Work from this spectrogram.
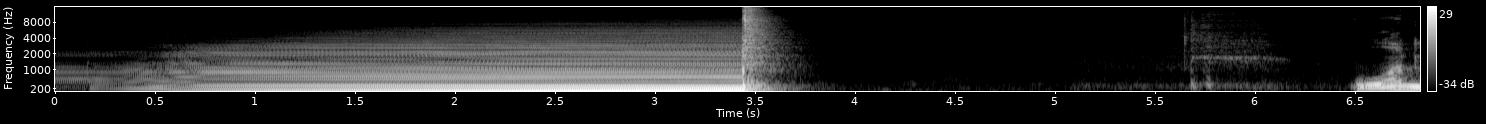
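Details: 1963 Fender Princeton Brownface 6G2 tube amp at first switch-on: a deep, steady mains hum swells loud over about three seconds. Inspection then found a 220-to-110 V step-down transformer with brittle, missing terminal insulation.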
